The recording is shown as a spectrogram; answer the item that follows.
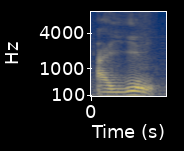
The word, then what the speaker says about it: Ayim: Yes, the real pronunciation Not Ayim. From my forefathers. Yes. You know, I come from Awing. Yes. Okay. The Awing man pronounces it Ayim.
